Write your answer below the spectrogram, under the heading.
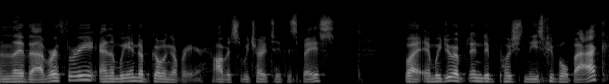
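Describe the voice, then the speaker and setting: Very fast man's voice, fairly high in pitch, bright and sharp, ordinary pitch variation, very clean recording with a silent background. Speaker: esports coach reviewing match footage. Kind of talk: gameplay vod review.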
